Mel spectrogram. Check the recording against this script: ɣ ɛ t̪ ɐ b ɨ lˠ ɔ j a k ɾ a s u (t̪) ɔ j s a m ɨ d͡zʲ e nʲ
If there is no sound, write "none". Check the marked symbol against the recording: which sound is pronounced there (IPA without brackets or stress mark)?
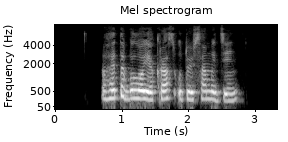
t̪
